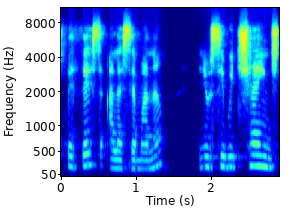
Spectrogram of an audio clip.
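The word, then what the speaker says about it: veces: once a week and remember our v's are pronounced as b so it's um number six dos bethes and you'll see we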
